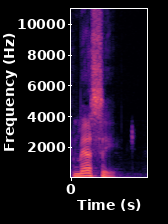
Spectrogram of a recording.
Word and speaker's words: Messi: Either do you, apparently, because the name is pronounced Messi, you know? – Well, exactly.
